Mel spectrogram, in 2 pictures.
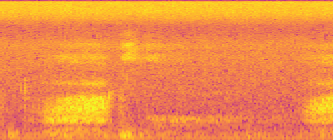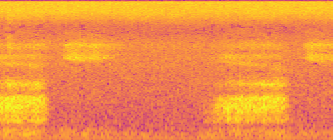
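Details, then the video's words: Napping German Shepherd named Evo gives three steady, rasping snores roughly every two and a half seconds, each trailed by a soft breathy release, indoors and otherwise quiet. "Nap Time - Evo the German Shepherd"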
